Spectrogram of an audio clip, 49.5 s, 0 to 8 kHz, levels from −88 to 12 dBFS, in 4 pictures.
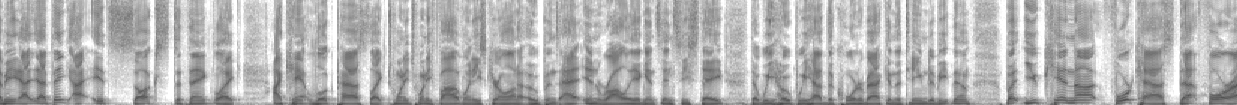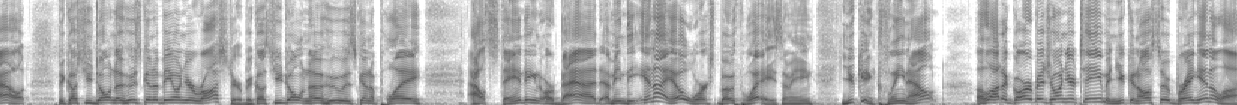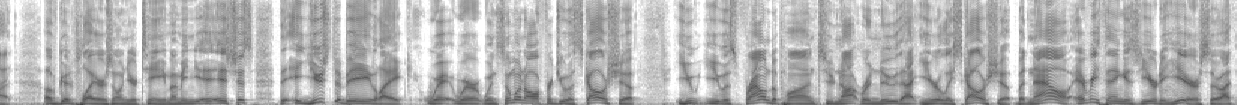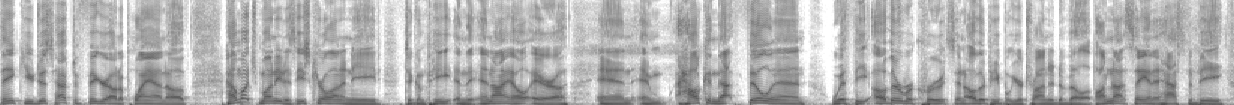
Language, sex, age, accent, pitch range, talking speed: English, male, 40-59, American, 115-155 Hz, 230 wpm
